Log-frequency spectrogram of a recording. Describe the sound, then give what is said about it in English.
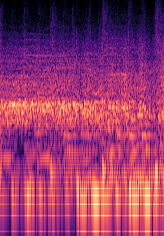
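Loud, sustained crowd applause in Sydney as Cal Wilson is introduced, mixed with cheering and whoops, a dense wash of clapping that stays steady throughout with shouts rising above it. “Keep that applause going for the one, the only, the legendary, my favourite, Cal Wilson.”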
